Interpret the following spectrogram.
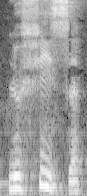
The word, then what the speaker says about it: fils: الكلمة تنتهي ب ls، لكن ال لا تنطق. نقول le fils.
